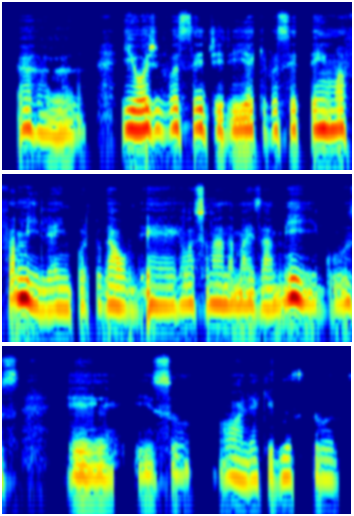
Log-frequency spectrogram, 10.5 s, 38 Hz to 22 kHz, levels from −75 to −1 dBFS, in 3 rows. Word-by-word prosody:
Aham. 155 - -5 0.4
E 185 -1 +6
hoje 180 0 +6
você 190 +2 0
diria 90 - -1
que - - -18
você 170 +2 -5
tem 185 0 +2
uma 180 +1 +3
família 165 -10 +6
em 145 0 -5
Portugal, 150 +2 -4
eh, 155 -1 -3
relacionada 165 +1 -2
mais 80 0 -4
a - - -4
amigos, 80 -1 +2 0.5
eh, 80 -2 -5
isso 85 - -7 0.3
olha, 150 -3 -8
que 135 - -12
gostoso. 150 -1 -11
150 Hz, 125 wpm, -21 LUFS, -, 0.5 s, E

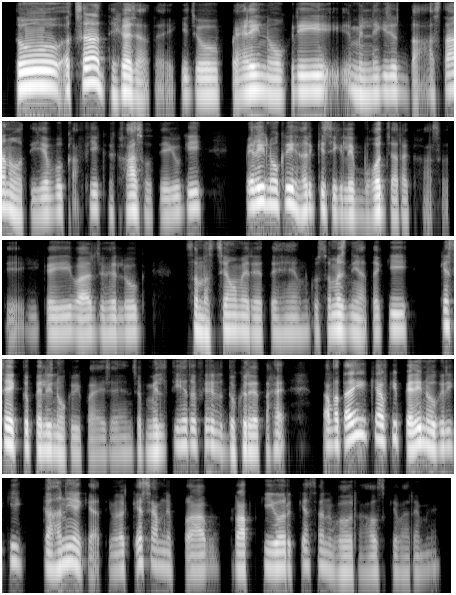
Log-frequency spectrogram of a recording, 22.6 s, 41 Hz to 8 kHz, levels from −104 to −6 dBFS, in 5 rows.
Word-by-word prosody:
तो, 175 +1 +11
अक्सर 165 +7 +2
ना 205 - +10
देखा 130 +3 +4
जाता 110 -4 -8
है - - -20
कि 125 - -12
जो 120 0 -1 0.2
पहली 130 +4 +5
नौकरी 140 +2 -1
मिलने 125 +1 -3
की 135 - -5
जो 135 - 0
दास्तान 130 +4 -4
होती 115 -4 -5
है, 120 - -3
वो 130 +2 -7
काफ़ी 145 - -15
एक 145 - -12
ख़ास 135 -1 -3
होती 115 +1 -16
है, 115 - -8
क्योंकि 140 +5 -5 0.5
पहली 185 +4 +8
नौकरी 180 0 +4
हर 140 - 0
किसी 140 -3 -7
के 120 - -11
लिए 115 0 -3
बहुत 115 +5 0
ज़्यादा 110 -2 -10
ख़ास - - -29
होती - - -25
है। 120 -1 -26
कई 120 +1 -6
बार 115 -1 -4
जो 120 0 -15
है 120 0 -7
लोग 120 +1 -10 0.5
समस्याओं 130 +2 -4
में 130 -1 -5
रहते 120 0 -12
हैं, 120 +1 -13
उनको 120 +1 -18
समझ 130 +1 -2
नहीं 120 -1 -8
आता 115 +2 -12
कि 135 +2 -7 0.3
कैसे 165 +1 +4
एक 155 - +2
तो - - -1
पहली 130 -2 -2
नौकरी 115 -1 -8
पाई 105 +1 -16
जाए 110 +1 -19
जब 120 +2 -14
मिलती 125 +6 -6
है 160 - -1
तो 160 - -4
फिर 160 -4 -5
दुःख 120 +2 -7
रहता 125 -2 -2
है। - - -6 0.4
आप - - -2
बताएँगे 195 +9 +5
कि 225 -3 -4
आपकी 200 +2 +1
पहली 165 -5 +5
नौकरी 145 -2 -1
की 175 +5 -11 0.3
कहानियाँ 145 +4 -3
क्या - - -16
थी 120 - -26
मतलब 130 +2 -10
कैसे 165 -1 -8
आपने 140 -3 -12
प्राप 120 - -11 0.2
प्राप्त 130 -1 -4
की 135 -2 -7
और 135 0 -4
कैसा 150 -1 -15
अनुभव 115 -4 -12
रहा 110 +1 -19
उसके 115 0 -18
बारे 110 0 -22
में? 120 +4 -27
130 Hz, 230 wpm, -19 LUFS, 120-145 Hz, 0.5 s, तो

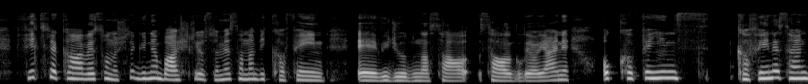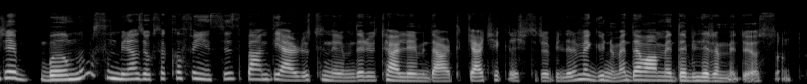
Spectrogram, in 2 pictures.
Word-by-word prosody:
Filtre 310 +1 -3
kahve 255 -3 +1
sonuçta 255 +3 -4
güne 270 0 +1
başlıyorsun 220 0 -1
ve 245 - -2
sana 245 -1 -2
bir 245 - -4
kafein, 200 -4 -4 0.3
eee, 180 -1 +5
vücuduna 175 -2 -2
sa 170 0 -2
salgılıyor. 170 -3 -1
Yani, 200 +4 -1 0.3
o 275 0 +2
kafein 290 +2 +3
s 290 - -13 0.3
kafeine 275 +6 +4
sence 280 +1 +5 0.2
bağımlı 215 +6 +4
mısın 310 - 0
biraz 245 +1 +1
yoksa 245 +2 -3
kafeinsiz 260 -2 -4
ben 235 -1 0
diğer 195 -5 +2
rutinlerimi 185 -5 -5
de 190 +1 0
ritüellerimi 180 -4 +1
de 155 - +3
artık 155 0 -2
gerçekleştirebilirim 175 0 -2
ve 235 - +3
günüme 190 -2 -3
devam 195 -2 +5
edebilirim 170 -2 +2
mi - - -7
diyorsun? - - -6
215 Hz, 140 wpm, -25 LUFS, 180-260 Hz, 0.3 s, eee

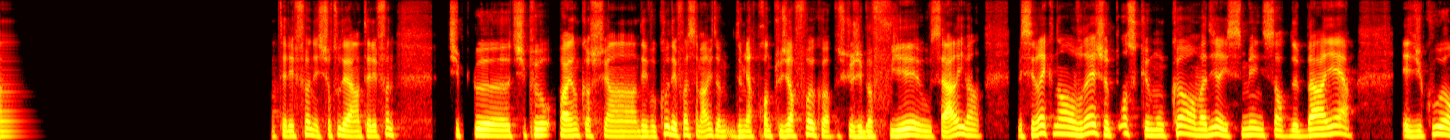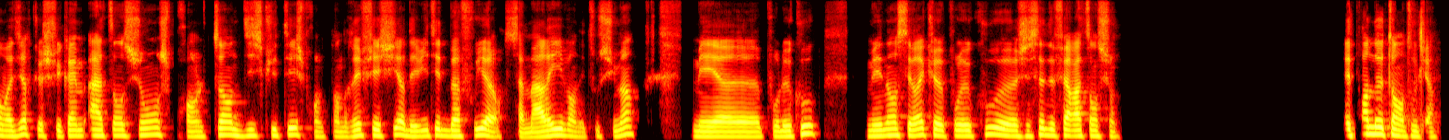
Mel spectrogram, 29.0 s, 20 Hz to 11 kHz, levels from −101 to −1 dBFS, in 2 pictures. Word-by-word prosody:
un 120 0 -7 2.5
un - - -10
téléphone, 125 +5 -1
et - - -2
surtout 120 +5 -3
derrière 125 -3 +4
un 120 - -2
téléphone. 120 +5 -2 0.5
Tu 130 - -5
peux, 135 -3 +5
heu, - - -1
tu 130 +1 -5
peux 140 - +2 0.2
par 130 -2 +4
exemple, 135 +2 0
quand 130 - -1
je 120 - -6
fais 130 - -3
un 120 -1 -1
des 120 0 -1
vocaux 120 +9 -1
des 145 - +4
fois 155 - -1
ça 130 - -5
m'arrive 135 +4 -1
de - - +1
de 120 0 -5
m'y 120 - +1
reprendre 120 +2 -3
plusieurs 125 0 +1
fois, 150 +2 +2
quoi. 120 -3 -2
Parce 120 0 -12
que 125 - -1
j'ai 115 - +2
bafouillé 130 +5 +3
ou 120 -2 -1
ça - - +2
arrive, 155 +2 +3
hein. 130 -3 -3 0.4
Mais 125 - -3
c'est 145 - -1
vrai 185 +2 +4
que 180 - -8
non 175 - +1
en 165 -2 +3
vrai 185 +7 +3
je 150 - +1
pense 180 +6 -4
que 145 - -2
mon 135 -1 0
corps, 185 +2 0
on 150 - 0
va 140 - +3
dire, 165 0 +2
il 135 - 0
se 130 - -6
met 155 - +1
une 145 -2 -1
sorte 135 -3 -3
de 130 - +1
barrière 155 +5 +3 0.5
et 125 - +1
du 120 0 -1
coup, 170 +7 +1
on 150 -4 +2
va 125 -1 +1
dire 155 +4 -1
que 135 - -4
je 120 - -4
fais 125 - -3
quand 135 - 0
même 130 0 -1
attention, 140 +2 0
je 155 - -5
prends 115 -1 -4
le 115 - -4
temps 155 +3 +1
de 135 - 0
discuter, 135 +4 -2
je 155 0 -5
prends 135 -7 -9
le 110 - -9
temps 115 0 -7
de 110 - -5
réfléchir, 135 +3 0
d'éviter 125 +3 0
de 130 - -3
bafouiller 130 +3 +2
alors, 110 0 0
ça 105 - -4
m'arrive, 125 +7 +4
hein, - - -1
on - - -8
est - - -9
tous 120 -2 -9
humains. 165 +6 -1 0.6
Mais 115 -1 +2
heu, 115 -1 +3
pour 120 - -4
le 120 0 +2
coup, 180 +7 +1 0.5
mais 130 +1 +1
non 145 +1 +2
c'est 145 -1 0
vrai 150 +2 +3
que 145 -2 +1
pour 130 +1 -3
le 130 - +3
coup, 160 +6 -1
heu 130 -3 +4
j'essaie 125 +5 -1
de 140 -1 0
faire 130 0 +1
attention. 130 -3 -1 2.2
Et - - +2
de 140 - -2
prendre 170 +1 +3
le 165 - +7
temps, 145 -2 +3
en - - -1
tout 120 0 -3
cas. 110 -1 -5
130 Hz, 255 wpm, -21 LUFS, 120-150 Hz, 2.5 s, le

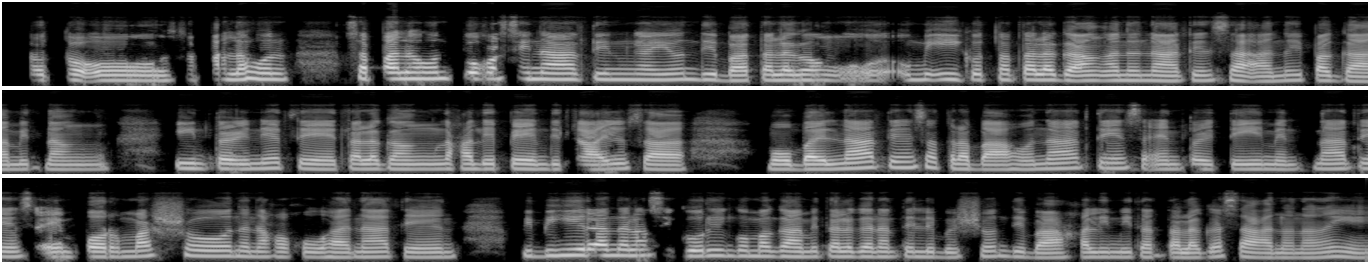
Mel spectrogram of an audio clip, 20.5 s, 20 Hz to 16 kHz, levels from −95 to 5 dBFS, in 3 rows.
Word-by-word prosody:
Totoo. 195 -2 +2
Sa 210 - -16
panahon 230 0 +3 0.2
sa 245 - +2
panahon 250 0 +6
po 245 -2 +2
kasi 245 +1 +1
natin 230 -1 +4
ngayon, 215 +2 0
di 220 -1 -1
ba, 190 0 +3
talagang 200 0 +3 0.4
umiikot 215 0 -3
na 215 - -1
talaga 210 -3 +4
ang 190 - -2
ano 195 - -1
natin 190 +1 0
sa 190 -5 +1
ano 185 +4 -5
eh, 205 - -11
paggamit 170 -3 0
ng 160 0 -4 0.3
internet 190 0 -1
eh, 175 -2 +1
talagang 175 0 -1
nakadepende 175 -1 -1
tayo 165 +4 0
sa 160 -3 +3 0.4
mobile 170 0 +3
natin 220 +2 +2
sa, 225 - -1
trabaho 165 -3 0
natin, 200 +2 -2
sa - - -6
entertainment 170 0 -4
natin, 185 0 -2
sa 210 - -8
impormasyon 195 +3 +1
na - - -5
nakukuha 175 -1 -2
natin, 175 -1 -3 0.3
bibihira 225 +3 +3
na 225 -1 +2
lang 225 - -4
siguro 205 -4 -2
yung 215 - -6
gumagamit 195 -2 0
talaga 185 0 +1
ng 180 - -9
telebisyon, 180 +2 -6
'di 190 - -6
ba, 160 0 +1
kalimitan 170 0 -4
talaga 165 +3 -1
sa 170 -5 0
ano 155 0 -6
na 155 - -5
lang 180 -3 -5
185 Hz, 175 wpm, -21 LUFS, 170-210 Hz, 0.4 s, panahon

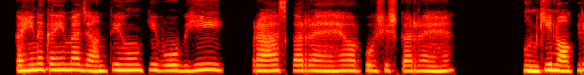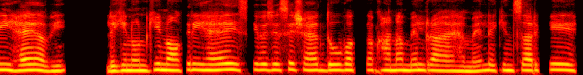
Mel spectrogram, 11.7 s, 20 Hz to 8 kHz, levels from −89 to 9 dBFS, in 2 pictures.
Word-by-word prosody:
कहीं 210 +2 +4
न 240 - +3
कहीं 235 0 +2
मैं 230 -1 +2
जानती 200 +1 -1
हूँ 225 0 +4
कि 230 0 -1
वो 210 0 -1
भी 200 +4 0 0.5
प्रयास 210 0 0
कर 210 0 -2
रहे 200 -2 0
हैं 200 +2 0
और 205 -1 -1
कोशिश 200 0 -4
कर 200 -1 -4
रहे 200 -1 -1
हैं। 195 +3 -1 0.7
उनकी 200 +2 +4
नौकरी 220 +2 +3
है 215 +2 +3
अभी, 195 0 -1 0.4
लेकिन 210 +3 +2
उनकी 210 +3 +2
नौकरी 225 +1 +1
है 225 +2 +3
इसकी 235 +1 -5
वजह 230 0 -1
से 245 - +1
शायद 225 -1 0
2 225 +1 +1
वक़्त 225 -1 -2
का 225 - -6
खाना 220 0 0
मिल 220 +1 +1
रहा 210 -2 -1
है 195 - -1
हमें। 185 0 -1
लेकिन 215 0 -1
सिर 215 0 0
के 235 +1 -2
215 Hz, 210 wpm, -22 LUFS, 200-225 Hz, 0.7 s, कहीं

